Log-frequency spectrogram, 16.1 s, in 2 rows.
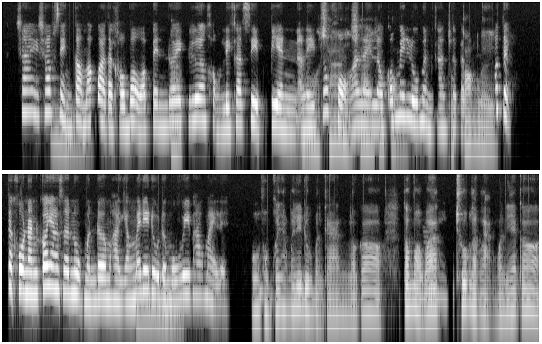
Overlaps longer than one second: present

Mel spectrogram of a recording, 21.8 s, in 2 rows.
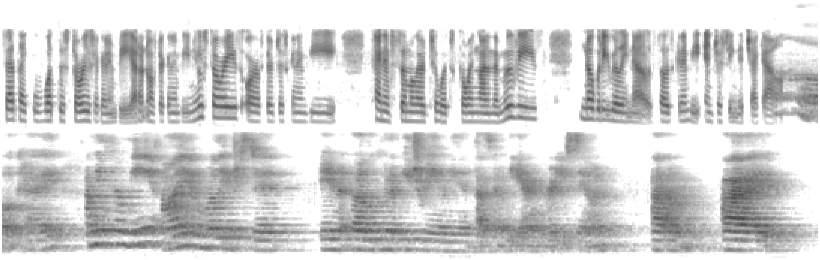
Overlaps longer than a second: none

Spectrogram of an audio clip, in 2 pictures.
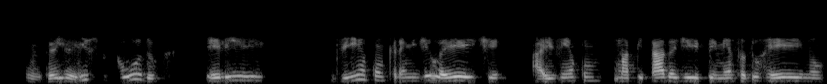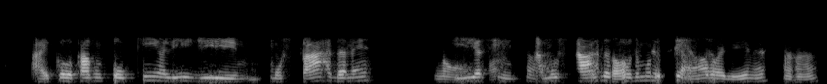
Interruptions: present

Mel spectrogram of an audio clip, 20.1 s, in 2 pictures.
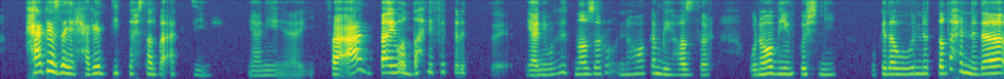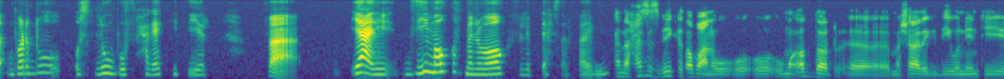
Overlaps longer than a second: none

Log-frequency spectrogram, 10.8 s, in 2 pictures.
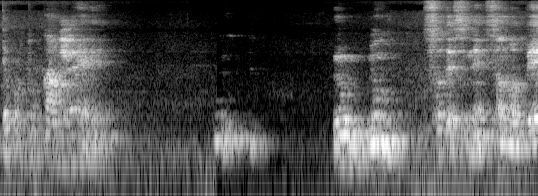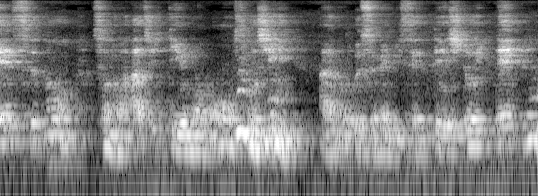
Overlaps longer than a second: none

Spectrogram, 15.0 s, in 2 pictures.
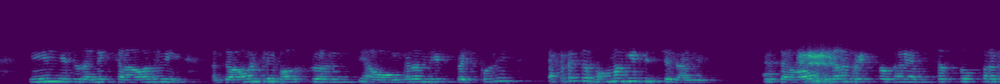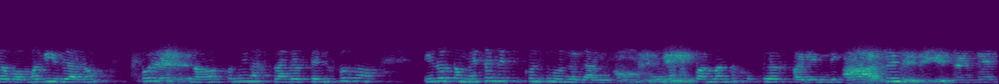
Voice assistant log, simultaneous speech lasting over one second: none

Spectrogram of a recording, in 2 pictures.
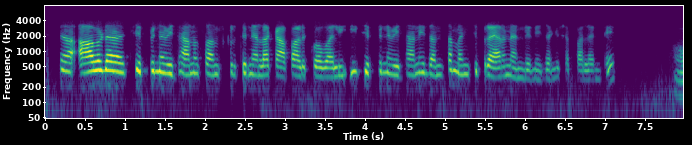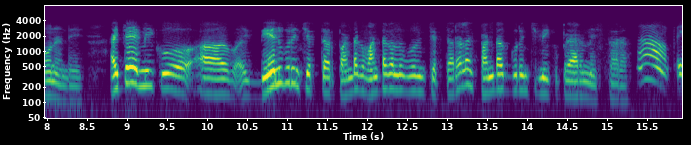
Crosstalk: none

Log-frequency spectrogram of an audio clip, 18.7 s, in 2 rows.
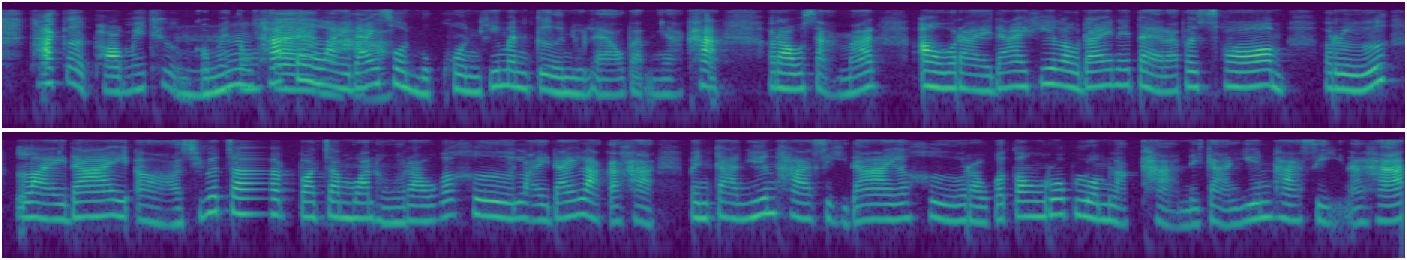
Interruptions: present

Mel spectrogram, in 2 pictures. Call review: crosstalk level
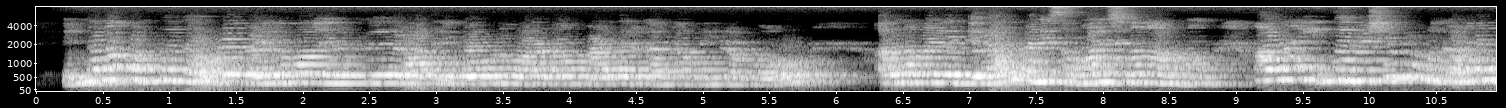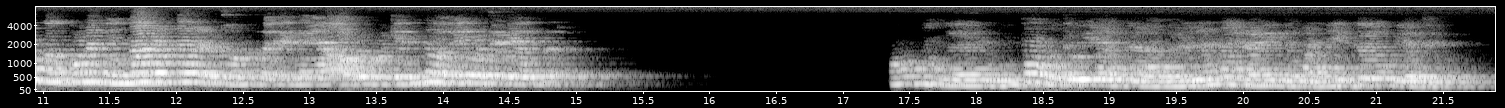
none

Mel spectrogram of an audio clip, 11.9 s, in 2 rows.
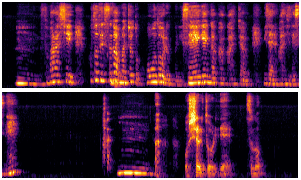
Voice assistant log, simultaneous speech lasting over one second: none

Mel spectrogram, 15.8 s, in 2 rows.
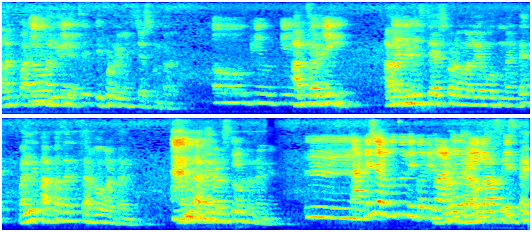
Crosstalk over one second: present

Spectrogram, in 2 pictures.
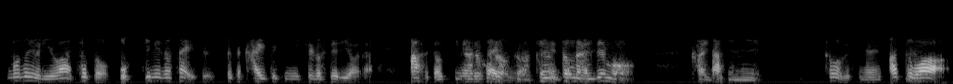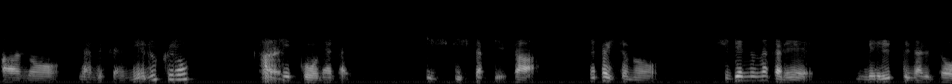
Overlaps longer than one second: present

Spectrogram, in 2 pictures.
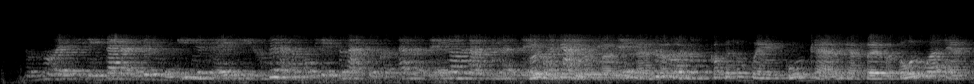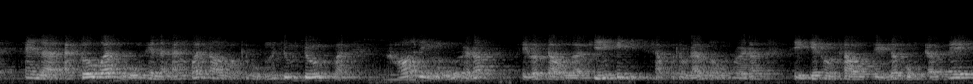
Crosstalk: present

